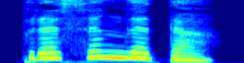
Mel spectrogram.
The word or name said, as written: ಪ್ರಸಂಗತ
